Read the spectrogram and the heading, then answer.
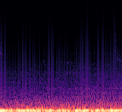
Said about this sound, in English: You're listening to me driving my personal vehicle, my truck, to the golf course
